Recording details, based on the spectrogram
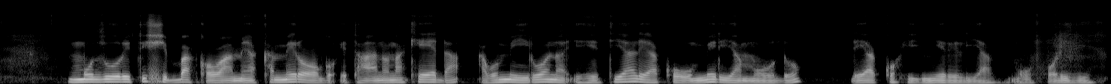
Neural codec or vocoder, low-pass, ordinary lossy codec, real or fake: codec, 24 kHz, 1.2 kbps, DualCodec; 10.8 kHz; AAC, 96 kbps; fake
